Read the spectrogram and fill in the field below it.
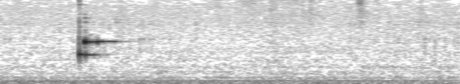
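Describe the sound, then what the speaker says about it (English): A single short electronic beep from a scan-to-spreadsheet app confirming a good scan, a clear two-tone chirp that stands alone over faint room hum. "This is a good scan sound."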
